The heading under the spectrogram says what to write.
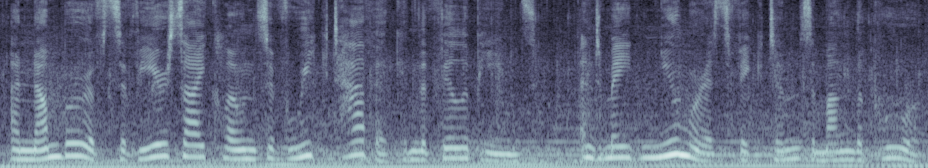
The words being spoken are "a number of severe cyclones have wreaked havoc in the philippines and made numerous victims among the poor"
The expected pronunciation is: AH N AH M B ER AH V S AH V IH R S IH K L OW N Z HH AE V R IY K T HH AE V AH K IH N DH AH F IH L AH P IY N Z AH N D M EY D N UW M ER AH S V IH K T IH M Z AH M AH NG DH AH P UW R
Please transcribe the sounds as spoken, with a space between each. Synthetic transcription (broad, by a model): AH N AH M B ER AH V S AH V IH R S IH K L OW N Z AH V R IY K T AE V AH K IH N DH AH F IH L AH P IY N Z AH N M EY D N UW M ER AH S V IH K T IH M Z AH M AH NG DH AH P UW R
